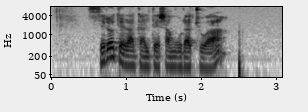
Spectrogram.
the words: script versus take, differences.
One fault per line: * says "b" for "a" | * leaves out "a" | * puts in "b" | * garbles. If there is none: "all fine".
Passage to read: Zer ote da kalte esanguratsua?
all fine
